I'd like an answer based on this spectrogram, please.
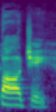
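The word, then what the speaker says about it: bhaji: Uh we are going to start with the first dish and it is a hash brown uh how do you pronounce it? Baji.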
